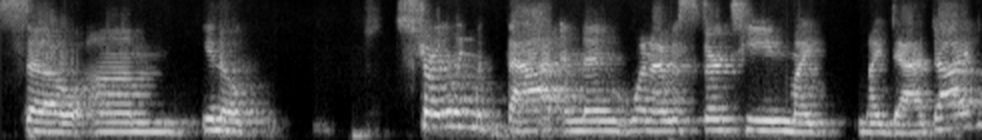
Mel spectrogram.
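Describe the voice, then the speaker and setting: With audible room echo, a woman speaks at a fairly high pitch. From New York City (Astoria, Queens), born in Sicily. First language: Italian (Sicilian). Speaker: fitness studio owner and trainer. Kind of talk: interview.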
